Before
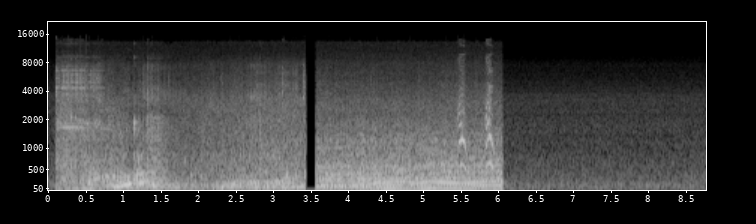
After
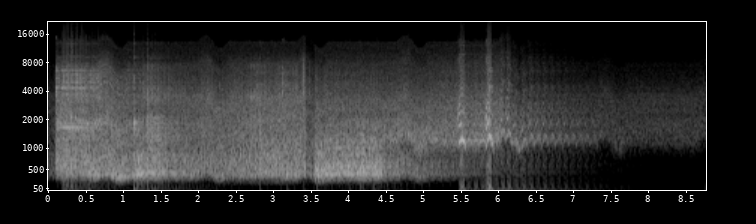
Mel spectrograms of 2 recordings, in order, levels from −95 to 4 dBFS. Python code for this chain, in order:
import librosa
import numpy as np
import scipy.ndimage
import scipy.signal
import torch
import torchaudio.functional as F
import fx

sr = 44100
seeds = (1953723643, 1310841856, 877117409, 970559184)

y = fx.steep_highpass(x, sr, hz=fx.steps((0.0, 380.0), (4.45, 1200.0)), slope=48)
y = fx.clip_asym(y, sr, top_db=-21.0, bottom_db=-18.5)
y = fx.echo_heads(y, sr, ms=93, heads='all three', feedback_pct=68, wet_db=-16.5)
y = fx.record_warp(y, sr, rpm=45.0, depth_cents=250.0)
y = F.gain(torch.from_numpy(y), -4.0).numpy()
